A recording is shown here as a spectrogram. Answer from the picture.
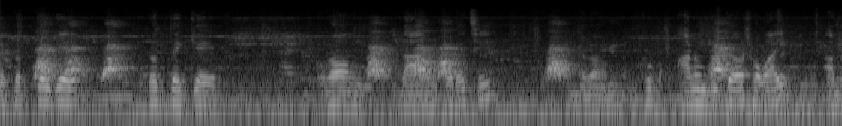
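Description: A man talking in Bengali, in short phrases with pauses between them.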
